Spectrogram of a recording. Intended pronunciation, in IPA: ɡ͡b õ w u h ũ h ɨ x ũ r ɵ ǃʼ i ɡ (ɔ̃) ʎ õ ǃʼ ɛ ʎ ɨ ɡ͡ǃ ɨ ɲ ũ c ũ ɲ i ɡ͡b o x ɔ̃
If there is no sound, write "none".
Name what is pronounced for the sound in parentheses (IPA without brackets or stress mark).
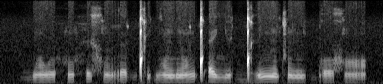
õ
